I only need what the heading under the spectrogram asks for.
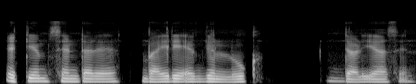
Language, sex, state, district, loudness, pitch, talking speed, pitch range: Bengali, male, Assam, Hailakandi, -17 LUFS, 130 Hz, 100 wpm, 125-135 Hz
